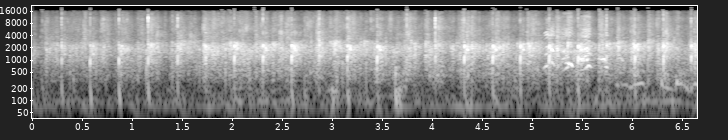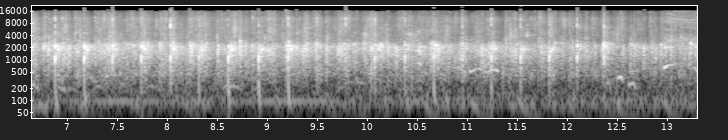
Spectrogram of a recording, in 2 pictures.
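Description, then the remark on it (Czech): An audience gives Simona Peková a big round of applause: steady, dense clapping of many hands at once, sustained at an even, fairly loud level for the whole stretch, with no one speaking. “Prosím, obrovský potlesk Simona Peková.”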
